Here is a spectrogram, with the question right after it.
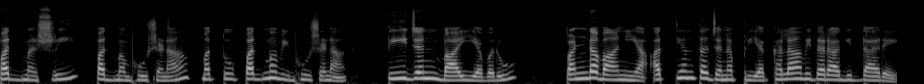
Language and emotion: Kannada, neutral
